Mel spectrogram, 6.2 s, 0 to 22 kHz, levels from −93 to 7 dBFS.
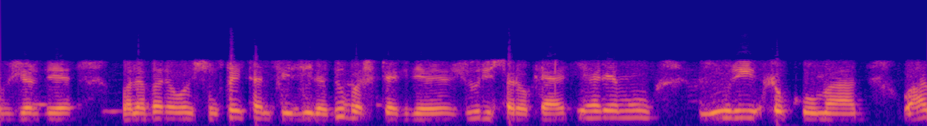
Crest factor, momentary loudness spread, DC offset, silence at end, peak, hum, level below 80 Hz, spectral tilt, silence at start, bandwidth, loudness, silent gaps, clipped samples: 16 dB; 6 LU; under 0.1%; 0 s; -12 dBFS; none; -76 dBFS; -3 dB/octave; 0 s; 4.5 kHz; -28 LUFS; none; under 0.1%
